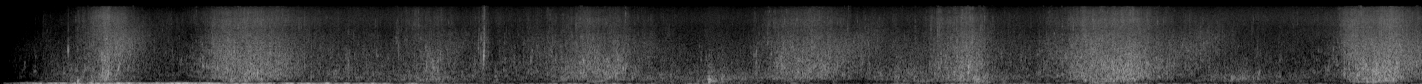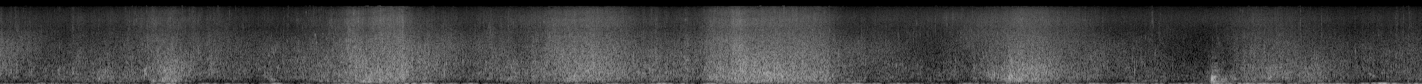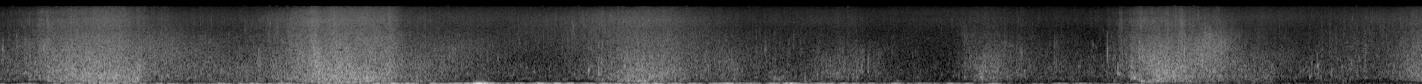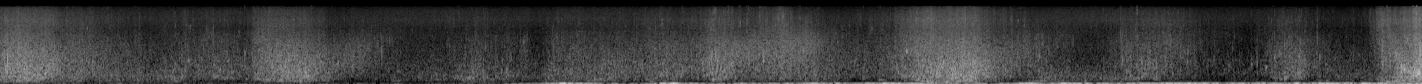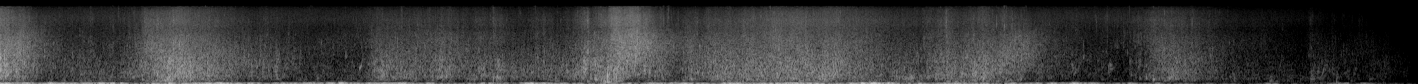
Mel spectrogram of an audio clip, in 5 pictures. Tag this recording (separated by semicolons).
beach; water; waves; summer; seaside; sea; field-recording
